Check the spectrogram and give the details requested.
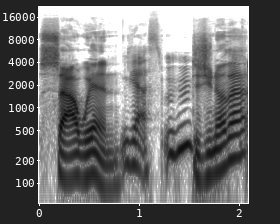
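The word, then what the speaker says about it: Samhain: it comes from a tradition in Ireland that is spelled Sam Hayne but it's actually pronounced sawin yesh did you know that I did well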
